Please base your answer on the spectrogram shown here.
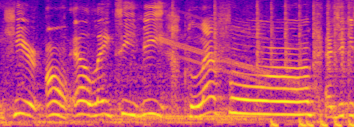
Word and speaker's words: ELAY: So my name is ELAY, pronounced like LA, like the city.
